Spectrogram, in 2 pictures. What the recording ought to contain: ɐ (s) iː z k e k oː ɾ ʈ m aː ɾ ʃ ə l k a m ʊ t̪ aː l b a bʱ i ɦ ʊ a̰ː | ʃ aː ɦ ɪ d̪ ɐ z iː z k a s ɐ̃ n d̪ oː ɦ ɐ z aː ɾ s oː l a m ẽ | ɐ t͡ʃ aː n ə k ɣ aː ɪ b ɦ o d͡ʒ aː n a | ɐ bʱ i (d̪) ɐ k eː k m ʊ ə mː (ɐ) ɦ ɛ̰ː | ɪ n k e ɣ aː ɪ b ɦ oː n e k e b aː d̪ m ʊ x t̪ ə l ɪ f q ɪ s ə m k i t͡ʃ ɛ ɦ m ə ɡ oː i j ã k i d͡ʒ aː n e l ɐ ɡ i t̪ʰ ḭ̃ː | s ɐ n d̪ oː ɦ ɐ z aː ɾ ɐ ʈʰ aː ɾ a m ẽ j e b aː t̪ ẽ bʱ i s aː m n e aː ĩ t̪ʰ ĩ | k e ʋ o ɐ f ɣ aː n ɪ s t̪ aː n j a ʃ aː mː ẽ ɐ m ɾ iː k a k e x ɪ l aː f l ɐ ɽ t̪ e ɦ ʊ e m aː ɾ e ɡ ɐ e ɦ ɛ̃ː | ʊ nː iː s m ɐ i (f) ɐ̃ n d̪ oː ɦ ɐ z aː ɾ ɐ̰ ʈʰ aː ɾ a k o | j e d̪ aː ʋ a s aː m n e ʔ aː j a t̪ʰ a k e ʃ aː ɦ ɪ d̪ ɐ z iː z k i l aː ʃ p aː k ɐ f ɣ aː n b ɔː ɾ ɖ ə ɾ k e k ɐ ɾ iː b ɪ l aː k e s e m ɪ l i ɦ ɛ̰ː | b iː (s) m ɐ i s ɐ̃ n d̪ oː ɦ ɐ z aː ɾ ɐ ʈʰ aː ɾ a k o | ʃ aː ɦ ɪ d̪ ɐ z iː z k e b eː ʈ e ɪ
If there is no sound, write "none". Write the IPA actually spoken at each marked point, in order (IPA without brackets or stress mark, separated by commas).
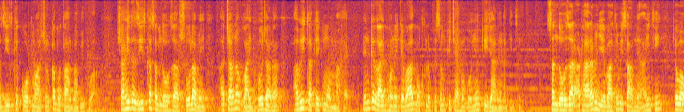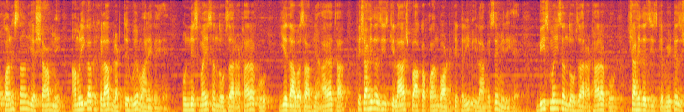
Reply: z, t̪, a, s, s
